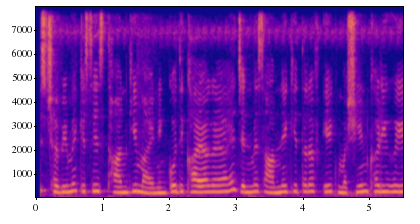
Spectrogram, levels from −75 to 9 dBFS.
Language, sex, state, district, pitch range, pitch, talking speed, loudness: Hindi, female, Uttar Pradesh, Lalitpur, 245-270 Hz, 260 Hz, 215 wpm, -17 LUFS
